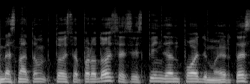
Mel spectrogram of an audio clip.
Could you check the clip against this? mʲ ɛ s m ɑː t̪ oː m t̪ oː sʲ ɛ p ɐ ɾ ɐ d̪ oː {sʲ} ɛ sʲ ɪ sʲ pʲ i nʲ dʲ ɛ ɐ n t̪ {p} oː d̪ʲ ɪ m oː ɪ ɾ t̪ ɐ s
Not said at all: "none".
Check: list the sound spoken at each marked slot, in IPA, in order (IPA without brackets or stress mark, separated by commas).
sʲ, p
